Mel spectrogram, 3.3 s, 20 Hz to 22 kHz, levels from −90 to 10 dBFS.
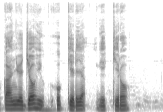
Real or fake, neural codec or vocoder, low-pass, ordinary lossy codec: real; none; 19.8 kHz; none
